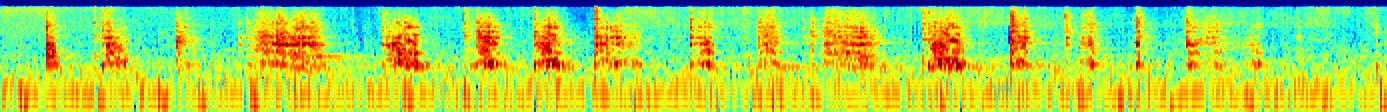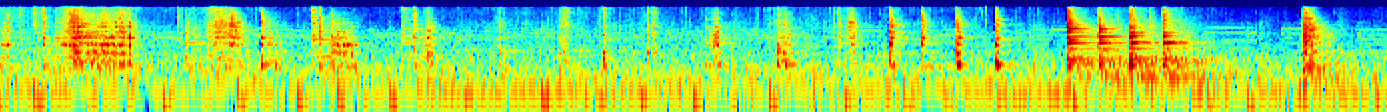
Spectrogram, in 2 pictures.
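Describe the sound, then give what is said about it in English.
Egg is scrambled and rice stirred in a frying pan: a spatula clacks and scrapes against the pan many times in an irregular rhythm over a quiet sizzle. “All right, start scrambling your egg. Let's get the rice in there.”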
